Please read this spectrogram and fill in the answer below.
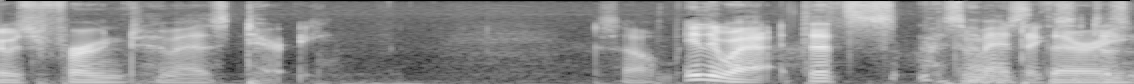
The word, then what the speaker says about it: Thierry: I think you just pronounced it Terry. – I thought it was Thierry. – Yeah. I think it's the French spelling of Terry, pretty much.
